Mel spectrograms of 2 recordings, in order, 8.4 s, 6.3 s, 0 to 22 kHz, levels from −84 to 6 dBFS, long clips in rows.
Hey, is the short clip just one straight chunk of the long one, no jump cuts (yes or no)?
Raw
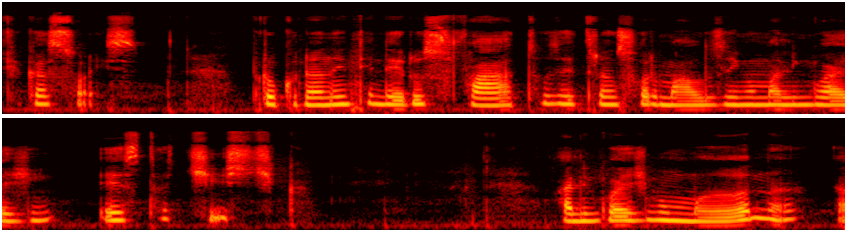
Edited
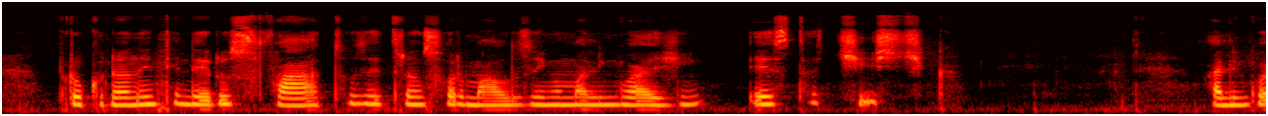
yes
